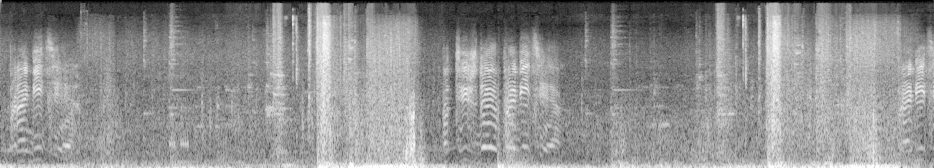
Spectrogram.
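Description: Heavy tank cannon shots in World of Tanks, several deep booms spaced seconds apart amid rumbling engine and mechanical battle noise, with someone talking throughout.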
